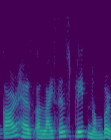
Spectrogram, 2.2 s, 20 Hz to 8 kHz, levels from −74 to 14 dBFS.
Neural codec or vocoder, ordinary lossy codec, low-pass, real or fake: none; MP3, 64 kbps; 7.2 kHz; real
